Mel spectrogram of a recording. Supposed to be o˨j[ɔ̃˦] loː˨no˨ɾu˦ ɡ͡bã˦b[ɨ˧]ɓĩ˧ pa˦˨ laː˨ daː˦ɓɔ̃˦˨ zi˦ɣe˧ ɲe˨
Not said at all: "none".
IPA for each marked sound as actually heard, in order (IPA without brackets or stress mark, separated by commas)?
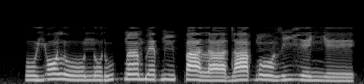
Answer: ɔ˦, ɛ˧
